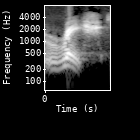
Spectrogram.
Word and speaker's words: Ra's: Both Julie and Denny pronounced it Raish, so Raishagul out of Denny O'Neil's mouth.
